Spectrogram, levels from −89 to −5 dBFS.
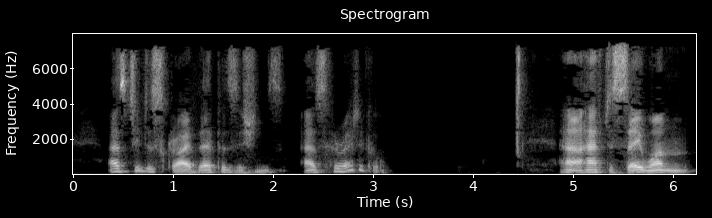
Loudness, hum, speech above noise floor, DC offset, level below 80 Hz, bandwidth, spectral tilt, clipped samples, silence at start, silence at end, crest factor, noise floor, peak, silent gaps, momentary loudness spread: -25 LUFS; none; over 64 dB; under 0.1%; -60 dBFS; 7.8 kHz; -3.5 dB/octave; under 0.1%; 0.35 s; 0.1 s; 22 dB; under -90 dBFS; -6 dBFS; none; 17 LU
